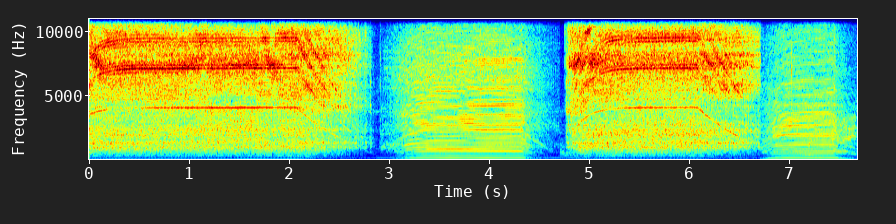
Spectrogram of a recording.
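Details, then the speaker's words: Old Sears vibrating pad sander running: steady high-pitched motor whine with even buzz, winding down smoothly when switched off and spinning up cleanly again. Sounds as a sander should; healthy. "look at the size of that dust for that's what a sander should sound like"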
